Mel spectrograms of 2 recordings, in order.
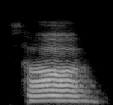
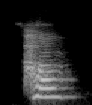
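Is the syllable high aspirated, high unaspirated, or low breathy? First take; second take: low breathy; high aspirated. First: Low tone with a slight puff of breath. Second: High tone with a strong puff of breath. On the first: "третий низкий тон с небольшим придыханием" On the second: "Второй высокий тон с придыханием"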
